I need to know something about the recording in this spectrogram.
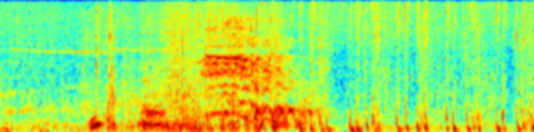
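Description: A horse gallops with heavy hoofbeats.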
